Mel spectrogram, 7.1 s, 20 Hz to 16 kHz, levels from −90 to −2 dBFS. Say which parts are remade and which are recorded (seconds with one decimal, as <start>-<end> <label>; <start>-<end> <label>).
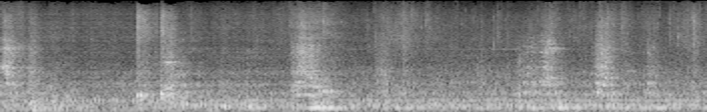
0.0-3.5 remade; 3.5-7.1 recorded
